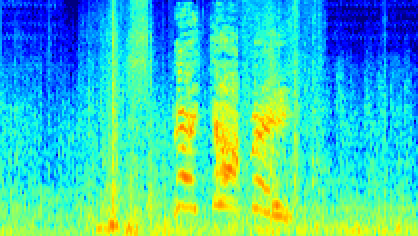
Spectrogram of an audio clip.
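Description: Punches thud in a fight.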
